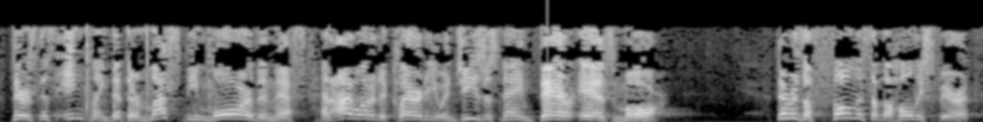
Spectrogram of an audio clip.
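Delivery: loud, building sermon declaration; fervent preaching. Real, not acted. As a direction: declare it over the congregation. Declaring fullness of Spirit.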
